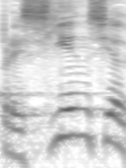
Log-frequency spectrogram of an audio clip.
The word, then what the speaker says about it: presciencia: Por eso es que la Biblia nos describe como aquellos que hemos sido elegidos, dice Pedro, según la presciencia de Dios. Y sí pronuncié bien, no es presencia, es presciencia de Dios Padre, en santificación del Espíritu para obedecer y ser rociados con la sangre de Cristo.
